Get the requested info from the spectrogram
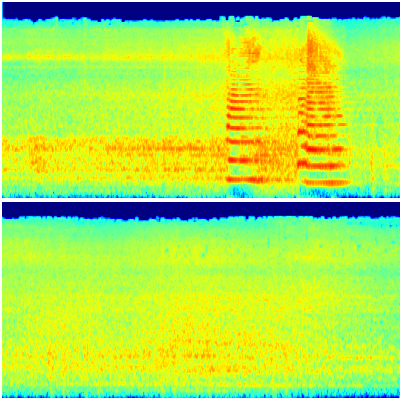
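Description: A GWR passenger train sounds its two-tone horn as it runs through the station: two short blasts about two seconds in, a higher note then a lower one, the loudest sound here. Steady rolling noise of the train passing comes before and after the horn and fades toward the end.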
